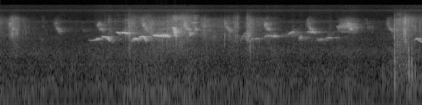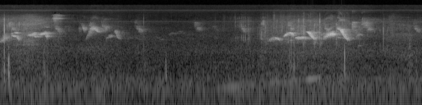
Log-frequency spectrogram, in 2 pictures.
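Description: A songbird singing three short phrases of quick, high chirping notes, about two, eight and fourteen seconds in, over faint outdoor background noise. A brief knock comes about eight seconds in.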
